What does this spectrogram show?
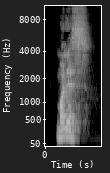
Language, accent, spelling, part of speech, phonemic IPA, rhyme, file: French, Canada, mollesse, noun, /mɔ.lɛs/, -ɛs, LL-Q150 (fra)-mollesse.wav
- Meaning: 1. softness 2. lack of vitality, limpness, feebleness, weakness, sluggishness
